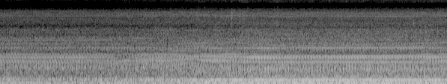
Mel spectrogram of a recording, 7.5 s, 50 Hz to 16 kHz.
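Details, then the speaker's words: New Trane 5TTR5 single-stage condenser (5TTR5048A1000A) replacing a 20-year-old builder-grade unit; steady even hum with smooth fan whoosh, no rattles, measured around 70 dB, 10 dB quieter than the old unit's 80 dB; normal condenser operation. "Right around 70 dB. That's 10 dB quieter here. This is much more like your dishwasher running as opposed to 80 dB being like a police siren."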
